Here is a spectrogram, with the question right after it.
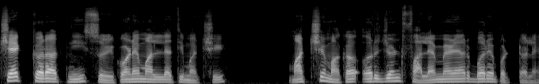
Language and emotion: Goan Konkani, neutral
